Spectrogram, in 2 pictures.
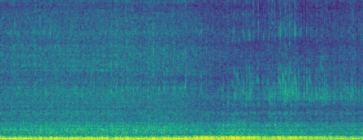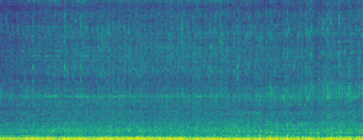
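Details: Red buggy's air-cooled engine just got running after turn-signal wiring was finished: steady, even idle with a low constant hum, no misses or knocks; running fine.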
